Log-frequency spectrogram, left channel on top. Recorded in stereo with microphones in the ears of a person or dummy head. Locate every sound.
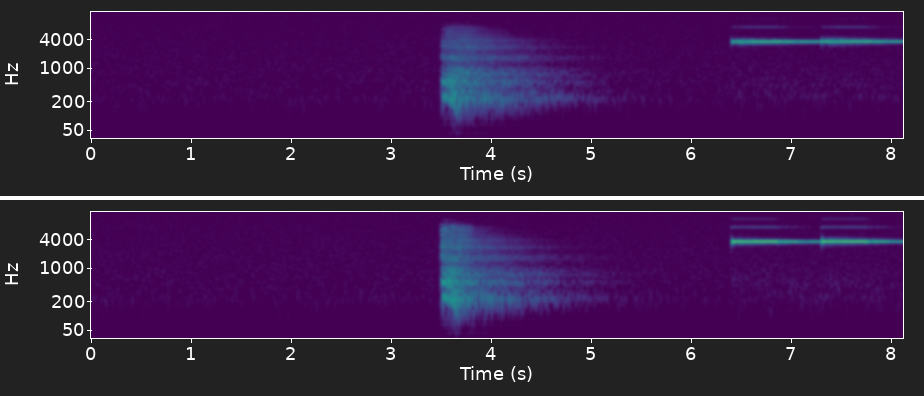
3.5 s a gasp: 75° right (ahead or behind), 1.1 m
6.4 s a fire alarm: 50° right (ahead or behind), 1.5 m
